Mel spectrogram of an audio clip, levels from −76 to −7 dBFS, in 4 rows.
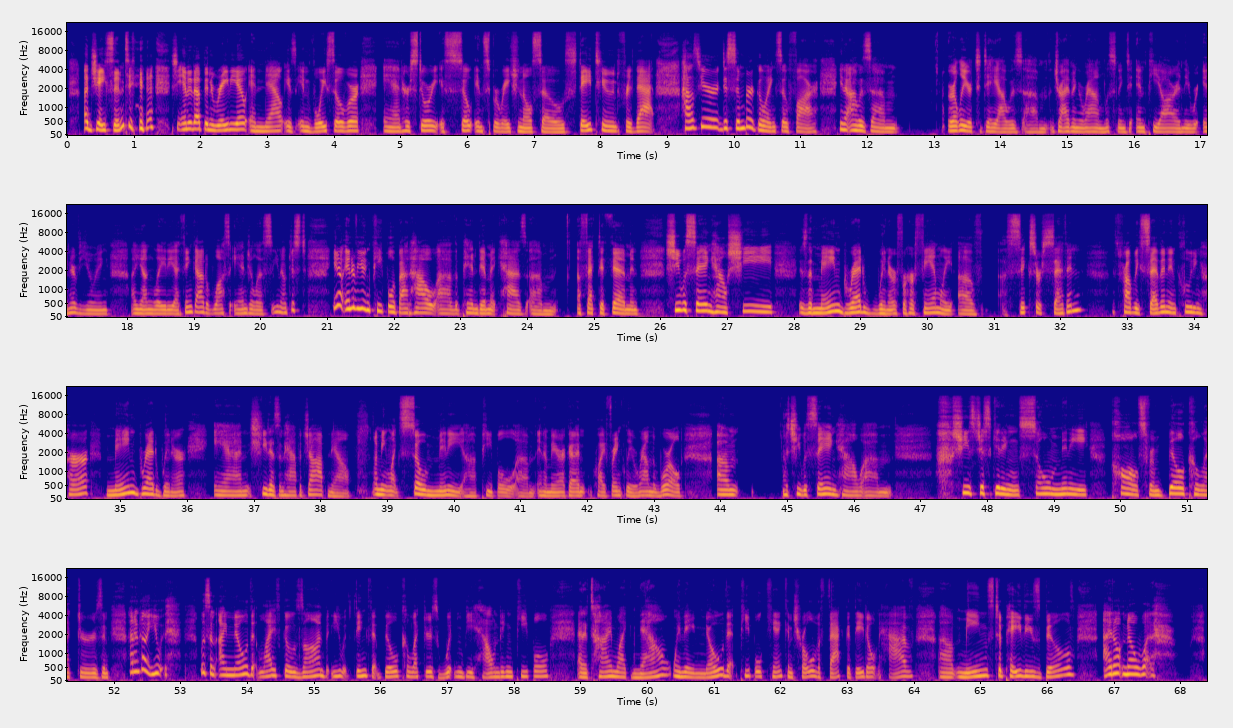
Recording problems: none

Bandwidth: 15.5 kHz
